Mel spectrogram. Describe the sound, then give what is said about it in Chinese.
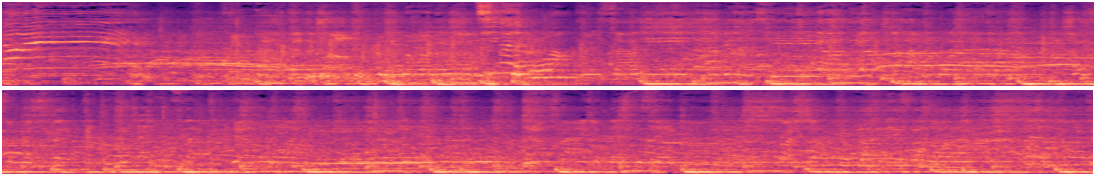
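A crowd cheers and shouts loudly and continuously for about twenty seconds, with high-pitched whoops rising above the din and a voice briefly calling out near the start. The crowd cheers as the king of the 'Happy Country' arrives at a show. “这就是我们幸福国度最重要的国王来了，欢呼声！”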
